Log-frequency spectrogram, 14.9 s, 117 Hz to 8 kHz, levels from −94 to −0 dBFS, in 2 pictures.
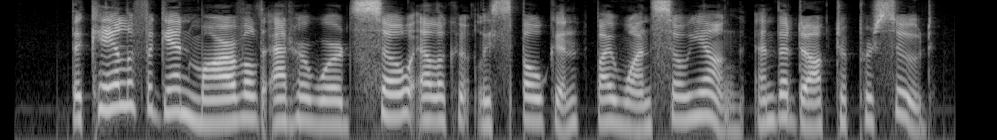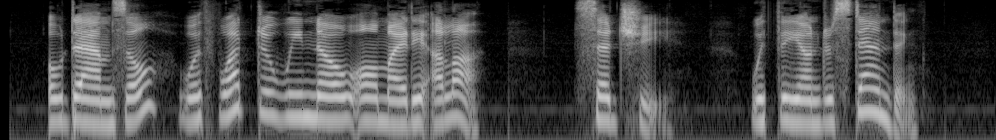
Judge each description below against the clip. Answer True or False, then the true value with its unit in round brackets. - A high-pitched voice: True (210 Hz)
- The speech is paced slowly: True (130 wpm)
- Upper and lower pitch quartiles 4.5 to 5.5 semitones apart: False (2.9 semitones)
